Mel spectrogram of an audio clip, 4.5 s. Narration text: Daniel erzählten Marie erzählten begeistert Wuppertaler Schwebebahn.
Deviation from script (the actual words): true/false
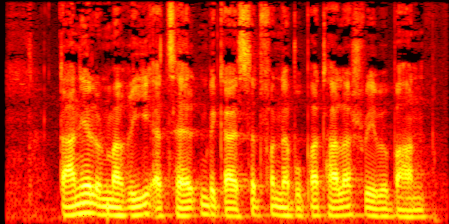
true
